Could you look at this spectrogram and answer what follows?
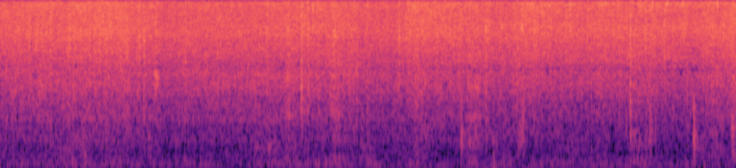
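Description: Bacon-wrapped rabbit sizzles steadily on a grill as the pieces are flipped, a continuous crackling fry with scattered pops and light scraping clicks, close and even in level.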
